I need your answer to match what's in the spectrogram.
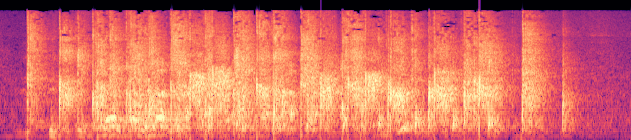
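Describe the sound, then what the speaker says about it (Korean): An audience at a Cheondogyo religious lecture breaks into loud, close applause, many hands clapping densely for about four seconds before tapering off. "여기서 박수"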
